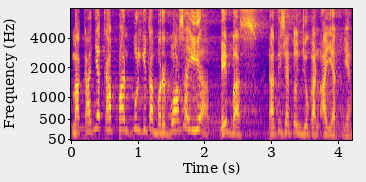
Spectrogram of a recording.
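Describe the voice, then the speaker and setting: A man speaks at a moderate pace with lively intonation. Noticeable background noise runs underneath. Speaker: pastor. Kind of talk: sermon. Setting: online livestream.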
